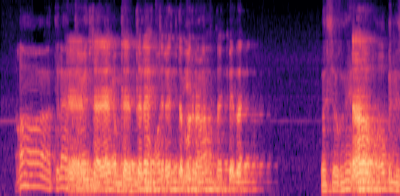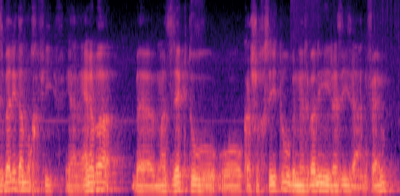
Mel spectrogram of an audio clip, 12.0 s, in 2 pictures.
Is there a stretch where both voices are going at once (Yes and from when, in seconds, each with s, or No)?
Yes, from 1.0 s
